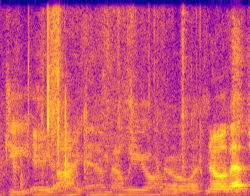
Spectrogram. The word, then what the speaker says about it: Daimler: I think Ruth Daimler is, I think you got her last name wrong. Demler.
